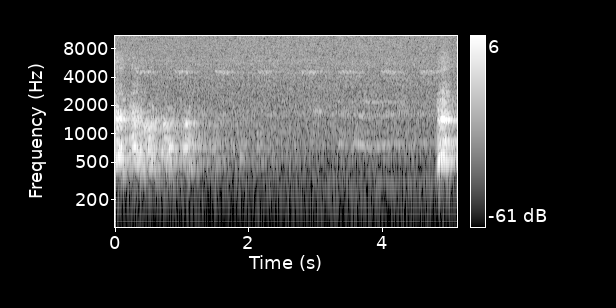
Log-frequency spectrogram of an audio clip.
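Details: Rex the dog barking at night: a short run of harsh, harmonic barks at the start, a long quiet gap, then one sudden loud bark near the end. A faint high tone pulses steadily in the background.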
